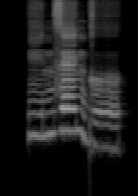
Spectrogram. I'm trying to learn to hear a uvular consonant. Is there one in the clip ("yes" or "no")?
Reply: no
